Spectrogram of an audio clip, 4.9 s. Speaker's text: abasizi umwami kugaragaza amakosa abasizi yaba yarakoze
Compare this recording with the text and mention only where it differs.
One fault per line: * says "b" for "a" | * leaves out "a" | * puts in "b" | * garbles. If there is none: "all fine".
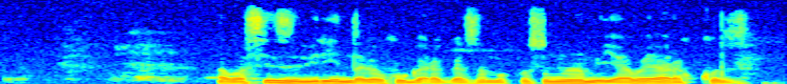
* says "birindaga" for "umwami"
* says "umwami" for "abasizi"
